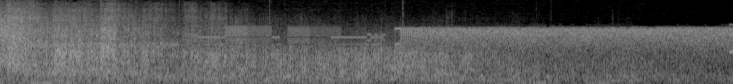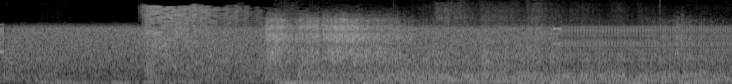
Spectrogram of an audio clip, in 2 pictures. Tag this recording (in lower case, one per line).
mouse clicking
